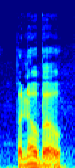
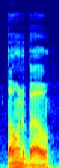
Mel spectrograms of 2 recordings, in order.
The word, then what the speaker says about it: bonobo: There is the typical pronunciation that the majority pronounces it, bonobo. A second pronunciation that the minority pronounces it, Bonabo, and a third pronunciation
